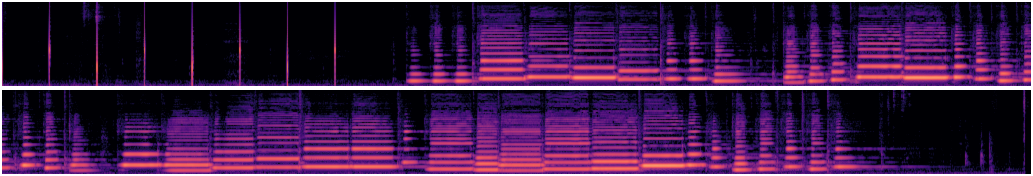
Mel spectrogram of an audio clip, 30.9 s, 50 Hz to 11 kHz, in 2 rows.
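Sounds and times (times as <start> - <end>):
saxophone: 6.0 - 29.2
clarinet: 6.1 - 29.2.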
